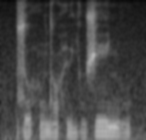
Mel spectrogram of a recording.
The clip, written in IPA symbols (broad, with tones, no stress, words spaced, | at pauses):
zo˨hũ˨dɔ̃˨hɨ˨ ju˨ʃeː˦ɲu˧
